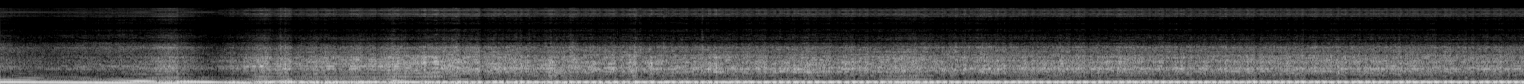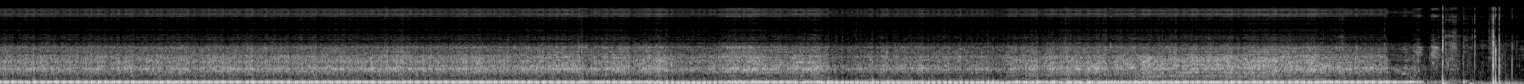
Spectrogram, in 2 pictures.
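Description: Sport motorcycle engine heard from on the bike, its pitch falling over the first two seconds as it slows, then idling steadily in neutral. The idle note shifts briefly about three-quarters of the way through.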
